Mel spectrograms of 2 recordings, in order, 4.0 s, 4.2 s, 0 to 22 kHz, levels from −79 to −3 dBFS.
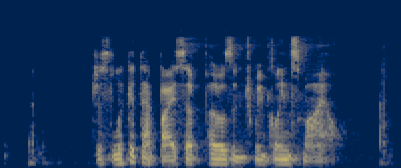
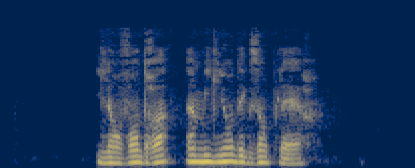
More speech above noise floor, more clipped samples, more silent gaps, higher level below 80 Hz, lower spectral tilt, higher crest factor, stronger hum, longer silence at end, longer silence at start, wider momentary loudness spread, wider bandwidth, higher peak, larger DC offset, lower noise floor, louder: second, 42 dB vs 56 dB; neither; neither; about the same, -66 dBFS vs -64 dBFS; second, -3 dB/octave vs -6.5 dB/octave; about the same, 22 dB vs 18 dB; neither; second, 0.2 s vs 1 s; second, 0.3 s vs 0.95 s; about the same, 13 LU vs 11 LU; second, 9.4 kHz vs 11 kHz; about the same, -6 dBFS vs -6 dBFS; neither; second, -67 dBFS vs -76 dBFS; second, -25 LUFS vs -22 LUFS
